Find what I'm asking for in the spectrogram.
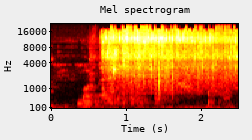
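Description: Sliced onion and crushed garlic drop into hot oil in a pan for an egg, cabbage and capsicum stir-fry, a brief low murmur giving way to a sudden bright, close, steady crackling sizzle.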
